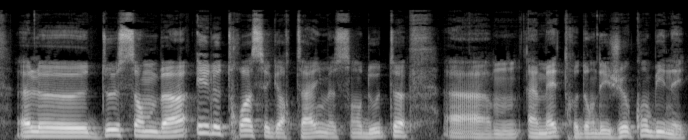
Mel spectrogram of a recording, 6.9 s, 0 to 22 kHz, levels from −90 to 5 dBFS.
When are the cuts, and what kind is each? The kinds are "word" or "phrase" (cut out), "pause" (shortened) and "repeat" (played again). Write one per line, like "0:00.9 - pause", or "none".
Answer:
none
